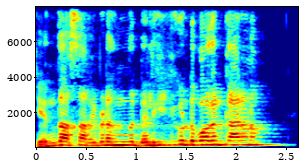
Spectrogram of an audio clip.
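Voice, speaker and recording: A man voicing a distraught young wife and mother who pleads in a high, strained voice as she begs for answers. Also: flat delivery, moderate pace, natural voice. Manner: pleading and shrill with panic.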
